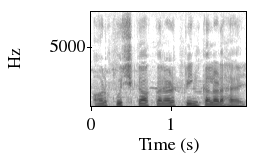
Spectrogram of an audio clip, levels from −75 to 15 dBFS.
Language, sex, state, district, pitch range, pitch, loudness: Hindi, male, Bihar, Katihar, 125-135 Hz, 135 Hz, -16 LUFS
